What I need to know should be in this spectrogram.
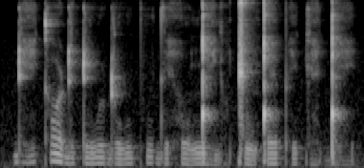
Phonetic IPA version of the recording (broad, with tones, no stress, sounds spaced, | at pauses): ɖʱ e̤˧˥˧ kʰ ɔ˥˨ ɖ e˧˩ ʈ ɪ˧˩˧ w u˧˩ ɖ o˧˩ w u˥˨ pʰ u˥˨ d̪ ɪ˧˩˧ h o˧˩˧ ŋ͡ǃ e̤˧˩ j ɔ̤˧˥˧ ǁ õ˧˩˧ ǃ ɛ˧˥˧ pʰ ɪ˧ k ɛ̤˧˩ ɡ͡ǃ e̤˧˩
